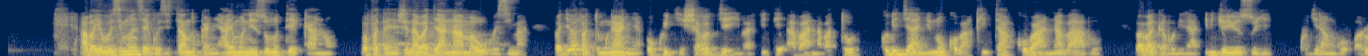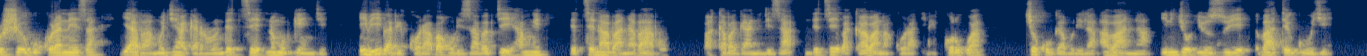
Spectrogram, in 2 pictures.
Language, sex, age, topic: Kinyarwanda, male, 25-35, education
